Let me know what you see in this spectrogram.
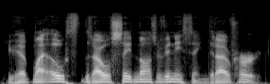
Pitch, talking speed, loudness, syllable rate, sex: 100 Hz, 335 wpm, -18 LUFS, 6.9 syllables/s, male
